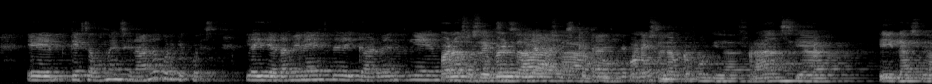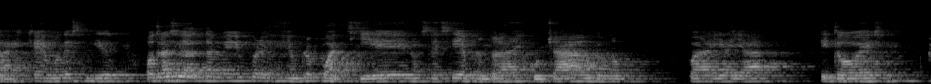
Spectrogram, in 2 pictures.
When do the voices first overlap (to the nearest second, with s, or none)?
4 s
